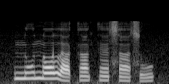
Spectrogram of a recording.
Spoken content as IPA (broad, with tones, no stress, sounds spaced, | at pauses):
n u˦ n ɔ˦ l a˧ k ã˦ k ɛ̃˦ s ã˦˨ s u˨˦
